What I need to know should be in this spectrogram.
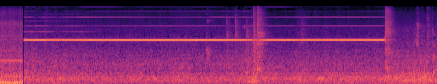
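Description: A train door warning tone sounds steadily.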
